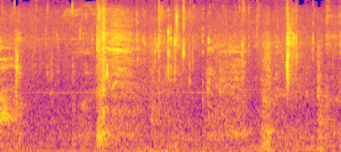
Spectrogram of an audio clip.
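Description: A young woman chews food close to a microphone.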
